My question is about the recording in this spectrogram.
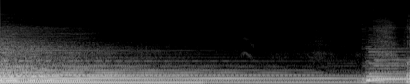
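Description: Live rock band's guitars and bass letting a chord ring out and slowly fade, then striking up again near the end.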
